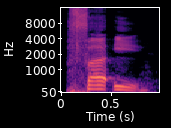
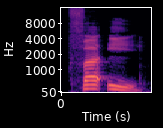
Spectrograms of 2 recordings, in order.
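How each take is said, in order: Both takes have the same delivery.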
